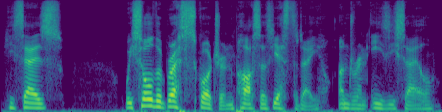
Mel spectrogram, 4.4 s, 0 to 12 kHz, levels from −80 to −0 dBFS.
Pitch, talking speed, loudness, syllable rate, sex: 130 Hz, 175 wpm, -20 LUFS, 5.5 syllables/s, male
